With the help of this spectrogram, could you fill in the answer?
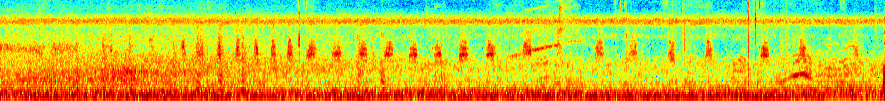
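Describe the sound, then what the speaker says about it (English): Repeated soft duck quacks in a regular series over a steady low outdoor hum, with a few sharper calls near the end; no talking. "that is the most beautiful duck right here"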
